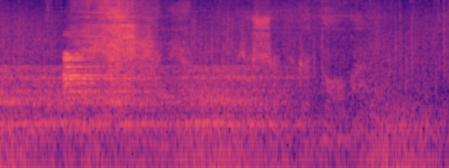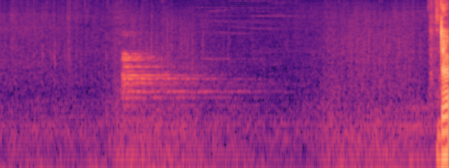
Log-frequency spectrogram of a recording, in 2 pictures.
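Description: Magical spell effects chime and whoosh.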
